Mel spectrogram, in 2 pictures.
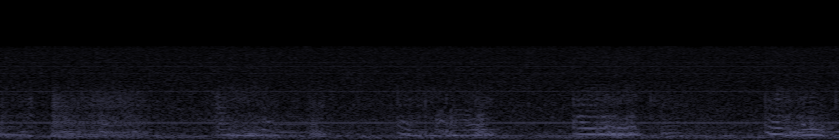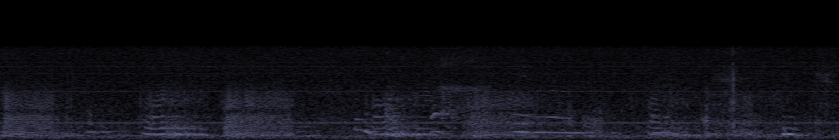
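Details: Dog asleep and snoring in long, raspy, low-pitched breaths that rise and fall every second or two, over a faint constant electrical hum.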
